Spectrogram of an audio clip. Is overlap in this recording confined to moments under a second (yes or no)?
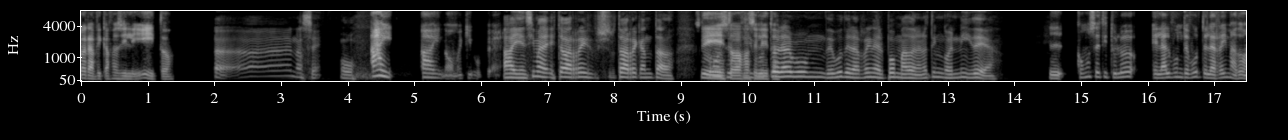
no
